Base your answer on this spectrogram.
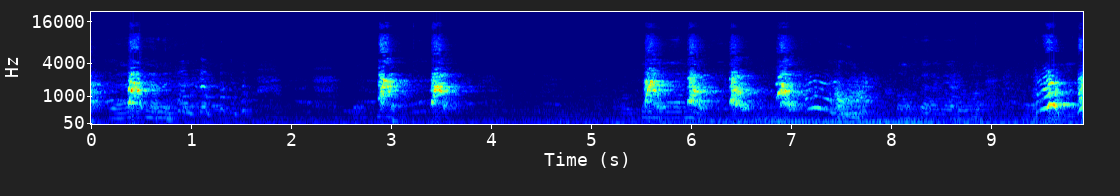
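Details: German shepherd puppy meeting an angry one-year-old Labrador for the first time; scattered sharp barks in short bursts separated by silence, mixed with quieter yelps and some human speech and rustling.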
